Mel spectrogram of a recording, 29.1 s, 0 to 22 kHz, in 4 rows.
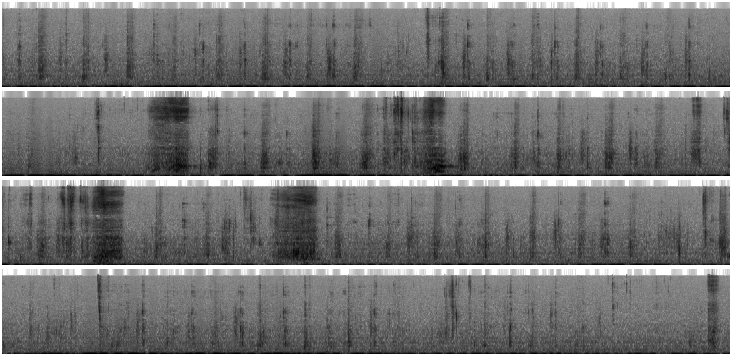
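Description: Close-miked chewing of japchae glass noodles, with wet mouth clicks throughout and four louder slurps of noodles about 9, 11, 15 and 17 seconds in.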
